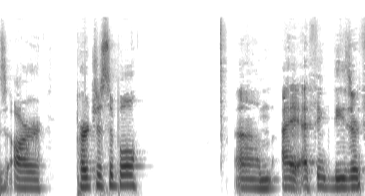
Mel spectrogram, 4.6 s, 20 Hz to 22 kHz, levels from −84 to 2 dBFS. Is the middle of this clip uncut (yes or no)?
no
